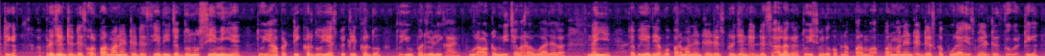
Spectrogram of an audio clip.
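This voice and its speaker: A man's voice: on the high side, darkish tone, dull audio, a little hiss or hum. A man giving casual, step-by-step instructions as a tutorial host, often adding short check-in tags.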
